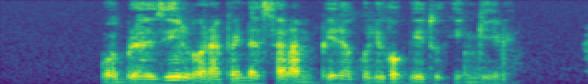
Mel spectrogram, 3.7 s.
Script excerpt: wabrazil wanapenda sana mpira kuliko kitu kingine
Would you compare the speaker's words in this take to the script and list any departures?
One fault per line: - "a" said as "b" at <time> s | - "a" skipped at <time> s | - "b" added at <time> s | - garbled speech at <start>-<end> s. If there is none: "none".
none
